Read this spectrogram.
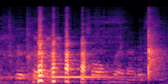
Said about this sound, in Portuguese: Muito bem. Querem bater palmas?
